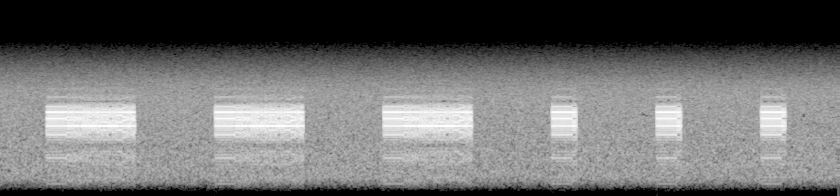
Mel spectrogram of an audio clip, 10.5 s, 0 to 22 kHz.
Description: Emergency Alert System (SAME) tones (header bursts, then end-of-message bursts), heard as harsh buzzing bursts, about 520.83 baud.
